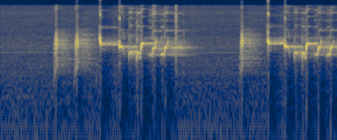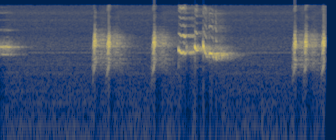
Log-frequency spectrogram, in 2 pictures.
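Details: Repeated phrases from a newly arrived caged white-eared bulbul, each a burst of harsh clicks and chatter ending in a quick, descending whistled flourish, about every two seconds.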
